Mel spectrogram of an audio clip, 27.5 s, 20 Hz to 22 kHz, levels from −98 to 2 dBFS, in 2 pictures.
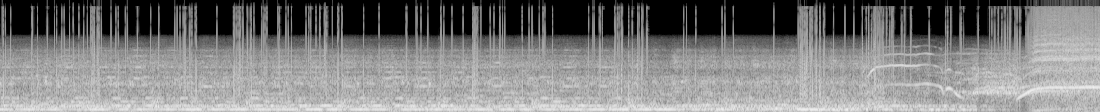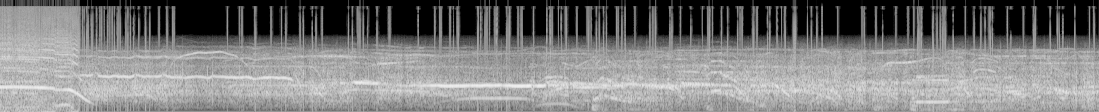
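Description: Across the whole clip, the loudest peaks break into violent, sharp cracks, harsher and more sudden than ordinary clipping. This is integer overflow. The level was pushed only about 1 dB past full scale, so just a small fraction of samples, under one percent, crossed the limit. Instead of being held at the ceiling, each of those samples wrapped around to the opposite extreme, producing a full-range jump heard as a crack on each of those peaks.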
